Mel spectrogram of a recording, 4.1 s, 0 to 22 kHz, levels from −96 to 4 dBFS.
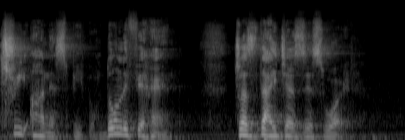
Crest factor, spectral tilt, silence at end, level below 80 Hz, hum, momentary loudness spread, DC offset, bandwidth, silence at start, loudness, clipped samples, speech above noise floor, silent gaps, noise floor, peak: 26 dB; -2.5 dB/octave; 0.5 s; -74 dBFS; none; 17 LU; under 0.1%; 16 kHz; 0 s; -44 LUFS; under 0.1%; 20 dB; none; -66 dBFS; -20 dBFS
